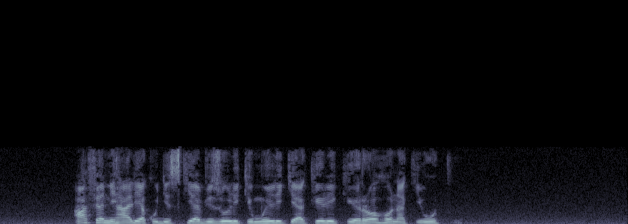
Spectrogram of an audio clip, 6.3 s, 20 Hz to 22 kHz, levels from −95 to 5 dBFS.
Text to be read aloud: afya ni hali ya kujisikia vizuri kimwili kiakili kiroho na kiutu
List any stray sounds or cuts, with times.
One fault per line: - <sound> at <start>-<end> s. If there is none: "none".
none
